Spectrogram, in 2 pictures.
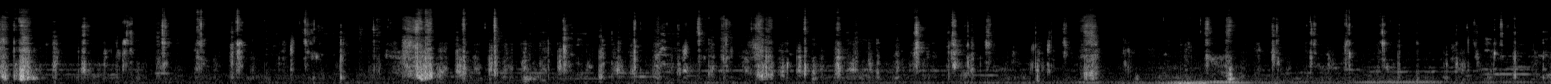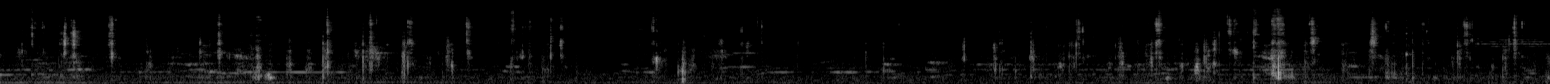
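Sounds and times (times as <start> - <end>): wet chewing and smacking: 0.0 - 31.0.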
